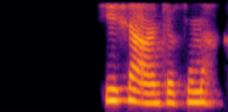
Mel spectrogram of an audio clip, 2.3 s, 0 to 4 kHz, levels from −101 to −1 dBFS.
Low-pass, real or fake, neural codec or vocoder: 3.6 kHz; fake; autoencoder, 48 kHz, 32 numbers a frame, DAC-VAE, trained on Japanese speech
